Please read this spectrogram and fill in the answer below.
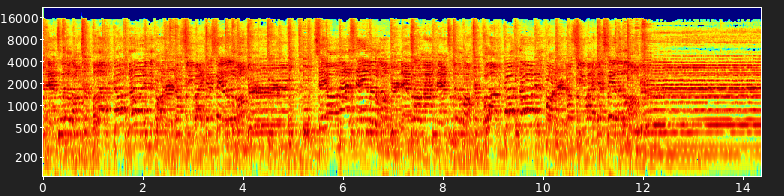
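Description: Acoustic string band of mandolin, upright bass and acoustic guitar playing an up-tempo old-time tune with singing, the notes quickly picked. About twelve seconds in it changes abruptly to long, steady held notes.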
